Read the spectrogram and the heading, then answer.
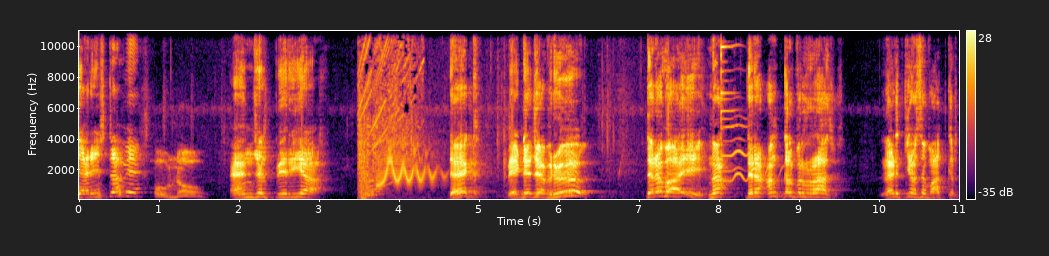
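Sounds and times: cartoon boing: 0:03.5 - 0:04.7, 0:08.0 - 0:08.4
man talking: 0:07.1 - 0:09.5.

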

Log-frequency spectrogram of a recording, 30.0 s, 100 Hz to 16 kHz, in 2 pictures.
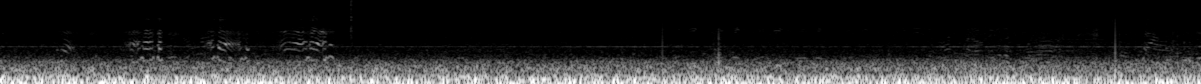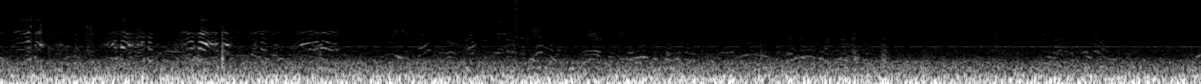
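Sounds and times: airliner cabin roar: 0:00.0 - 0:30.0.

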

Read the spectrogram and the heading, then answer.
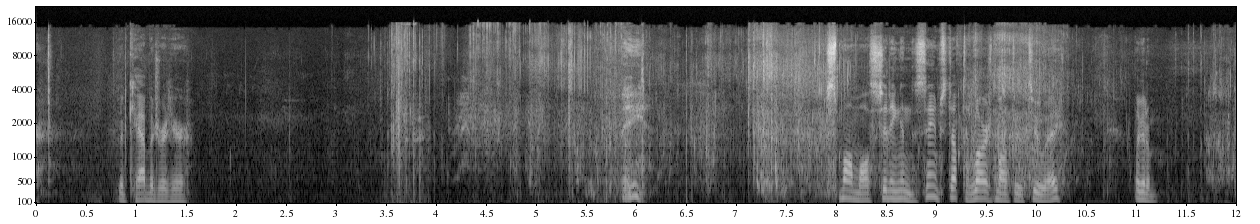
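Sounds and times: fish splashing at water surface: 0:04.4 - 0:08.1.

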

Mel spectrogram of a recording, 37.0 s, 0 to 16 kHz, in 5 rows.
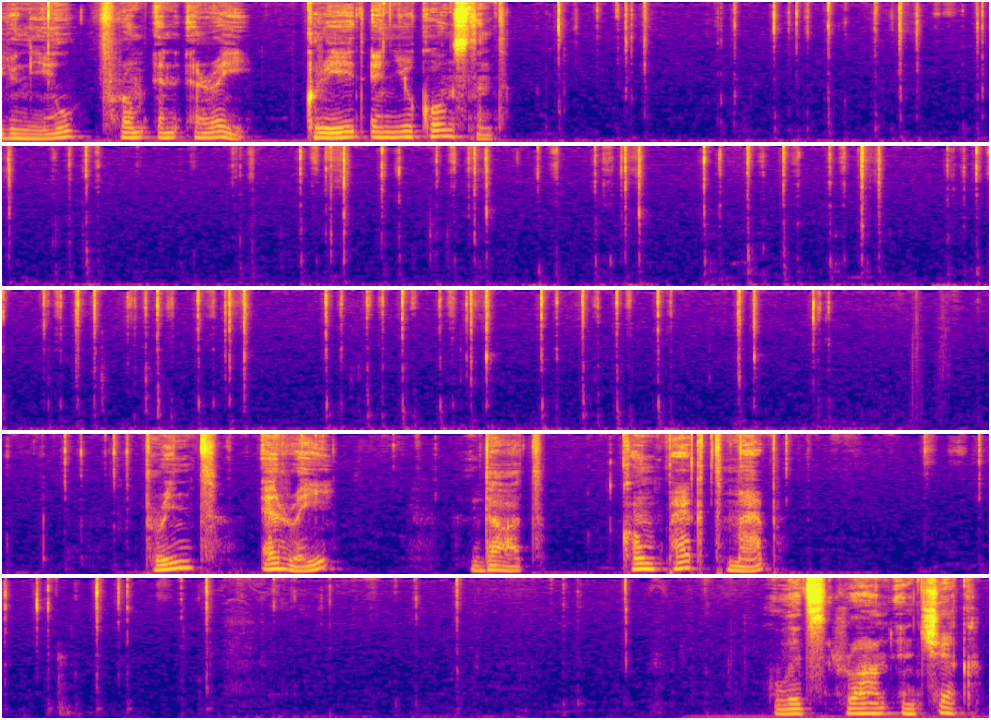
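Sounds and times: keyboard typing clicks: 0:04.0 - 0:08.3, 0:09.1 - 0:21.1, 0:22.2 - 0:23.3, 0:29.1 - 0:34.4.

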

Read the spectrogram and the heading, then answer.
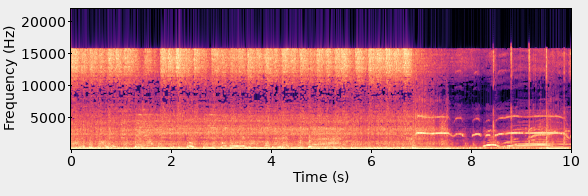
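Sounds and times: hard rock band playing: 0:00.0 - 0:08.1
person whooping: 0:02.0 - 0:05.7, 0:08.2 - 0:10.0
high whistling tones: 0:06.6 - 0:09.9.

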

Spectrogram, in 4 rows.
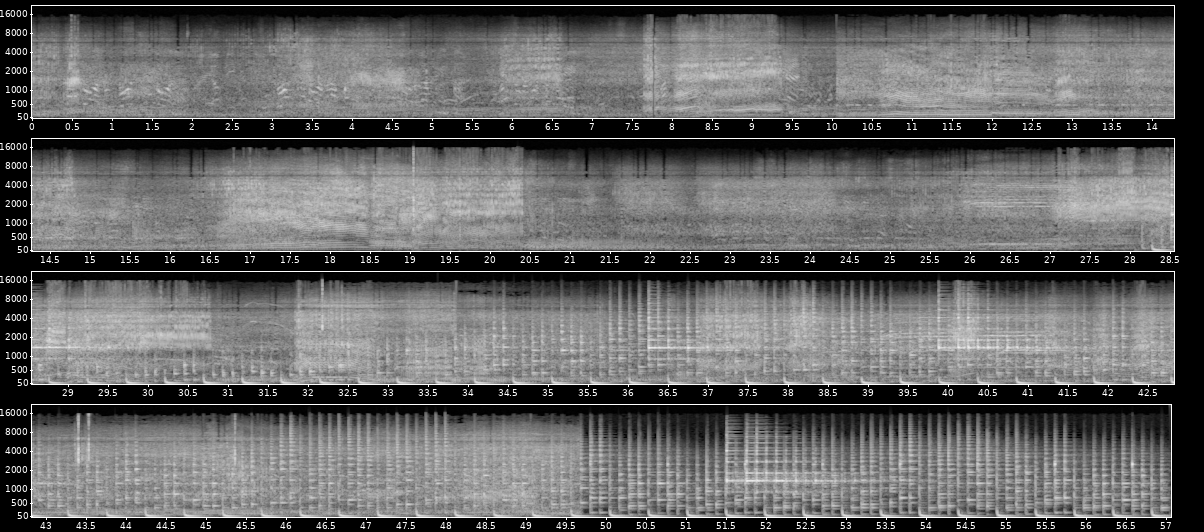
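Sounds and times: motocross bikes revving: 0:00.0 - 0:50.0
electronic music with heavy beat: 0:28.1 - 0:57.0.

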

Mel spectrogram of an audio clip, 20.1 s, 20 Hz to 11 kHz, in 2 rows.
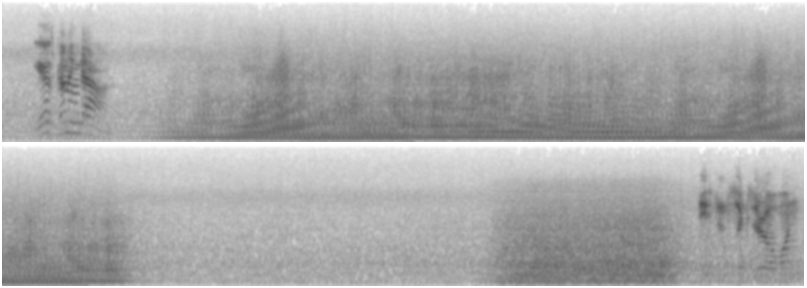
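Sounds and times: propeller plane engines droning: 0:00.0 - 0:20.0.

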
